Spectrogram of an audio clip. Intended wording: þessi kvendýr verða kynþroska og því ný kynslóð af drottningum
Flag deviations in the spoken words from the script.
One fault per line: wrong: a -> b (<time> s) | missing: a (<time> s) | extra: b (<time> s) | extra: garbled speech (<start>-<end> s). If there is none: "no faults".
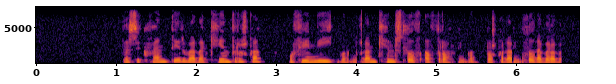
extra: garbled speech (3.8-4.3 s)
extra: garbled speech (5.6-6.6 s)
